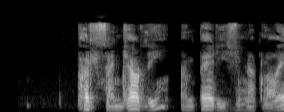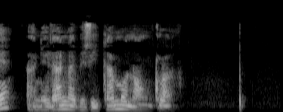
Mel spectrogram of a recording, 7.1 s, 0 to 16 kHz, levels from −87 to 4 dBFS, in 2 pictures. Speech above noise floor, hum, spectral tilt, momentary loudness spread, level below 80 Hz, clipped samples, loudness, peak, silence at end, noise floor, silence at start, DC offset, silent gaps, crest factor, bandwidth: 47 dB; none; -3 dB/octave; 20 LU; -70 dBFS; under 0.1%; -25 LUFS; -2 dBFS; 1.4 s; -72 dBFS; 1 s; under 0.1%; none; 26 dB; 7.6 kHz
